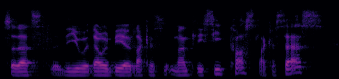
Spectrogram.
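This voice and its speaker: A man answering questions off the cuff as a startup founder, halting and hedging as he explains. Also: on the low side, lively intonation, gravelly, bright, forceful tone.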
